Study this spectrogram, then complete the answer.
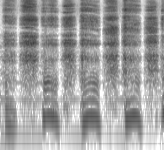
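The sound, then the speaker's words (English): A person imitates a dog's panting with five quick, evenly spaced voiced huffs, fairly loud, each breath rising and falling in pitch. “Until out of nowhere, I heard panting.”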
